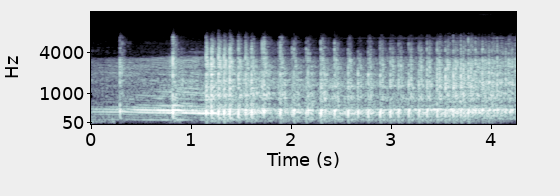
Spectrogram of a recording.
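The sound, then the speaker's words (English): A motorbike engine runs: two sharp blips of the throttle, then a steady, rapid putt-putt as it rides along, loud and rough with no voices; motorbikes carrying exchange students to a bar out in Hue. “Courtesy another few motorbikes, Jessie and her fellow exchange students plan to crash a bar out in Hue.”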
